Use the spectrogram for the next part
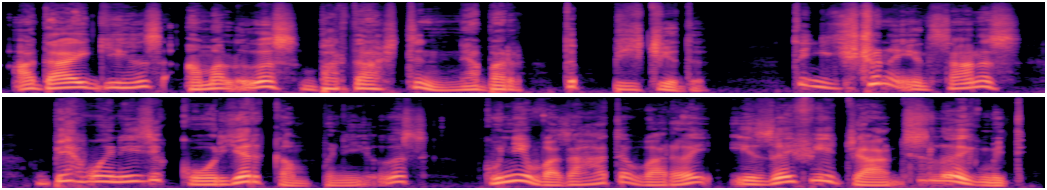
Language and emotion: Kashmiri, disgusted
